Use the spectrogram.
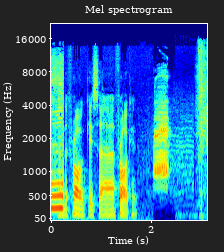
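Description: Frogs give a run of short, throaty croaking calls, fairly loud, followed by one longer buzzy croak after a brief pause, with a faint squeak at the end.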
